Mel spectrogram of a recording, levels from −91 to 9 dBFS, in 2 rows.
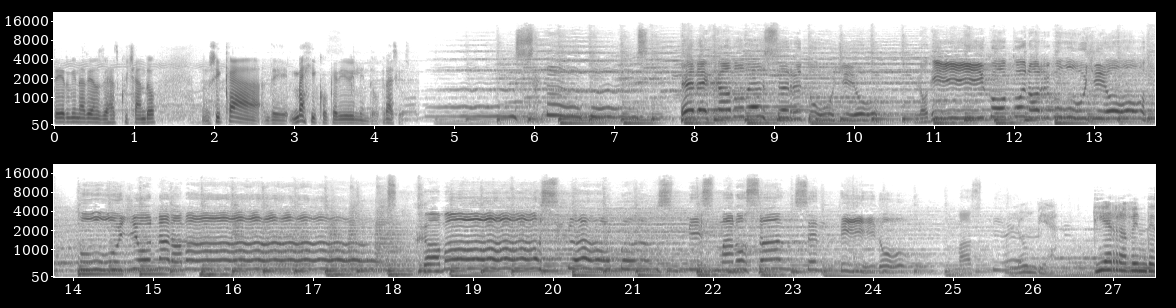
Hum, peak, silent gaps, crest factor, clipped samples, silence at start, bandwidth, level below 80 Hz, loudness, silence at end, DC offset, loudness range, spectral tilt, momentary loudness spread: none; -10 dBFS; none; 18 dB; under 0.1%; 0 s; 14.5 kHz; -52 dBFS; -27 LUFS; 0 s; under 0.1%; 8 LU; -5 dB/octave; 15 LU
